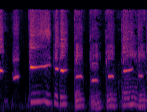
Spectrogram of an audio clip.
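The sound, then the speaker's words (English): A short catchy TV theme melody whistled in a quick run of clear, distinct notes with brief gaps between them, steady in loudness, with no talking. “And being a TV theme, it'll be ingrained in our heads and we'll be whistling it all.”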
